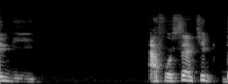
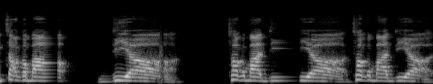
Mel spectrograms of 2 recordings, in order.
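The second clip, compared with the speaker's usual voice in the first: stumbling over the phrase; real hesitant stutter. Real, not acted. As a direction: get stuck restarting, with drawn fillers. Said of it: "I be stuttering".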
